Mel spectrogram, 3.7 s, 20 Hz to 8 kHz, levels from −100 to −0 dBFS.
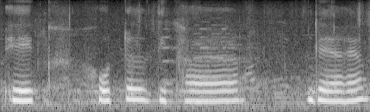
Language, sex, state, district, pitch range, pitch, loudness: Hindi, female, Himachal Pradesh, Shimla, 225-245 Hz, 230 Hz, -15 LUFS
